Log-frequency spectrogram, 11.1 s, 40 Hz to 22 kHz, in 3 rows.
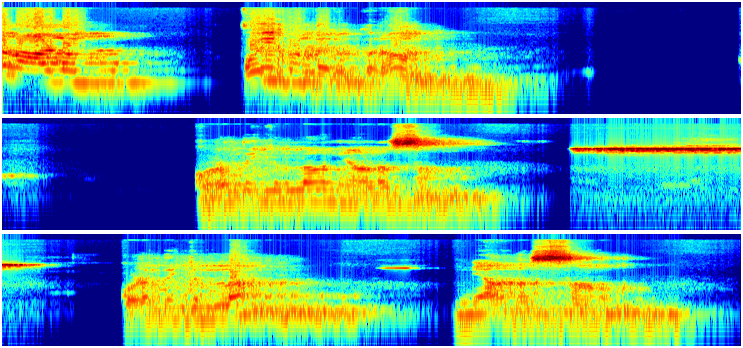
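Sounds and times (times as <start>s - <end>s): high whistling feedback tone: 6.5s - 7.8s, 9.2s - 9.6s.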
